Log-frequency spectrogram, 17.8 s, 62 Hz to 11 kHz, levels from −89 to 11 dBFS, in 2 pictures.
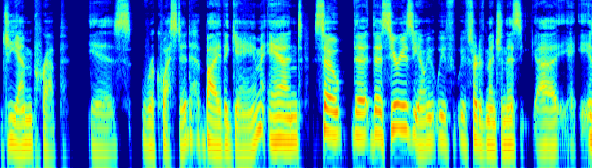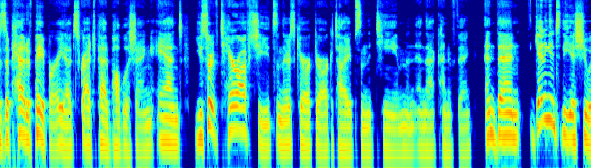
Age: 30-49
